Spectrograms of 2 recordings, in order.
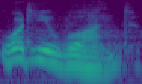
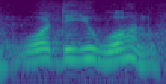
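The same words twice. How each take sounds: First: It is asked in a gentle, mild tone. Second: It is asked in a stern, firm tone.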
